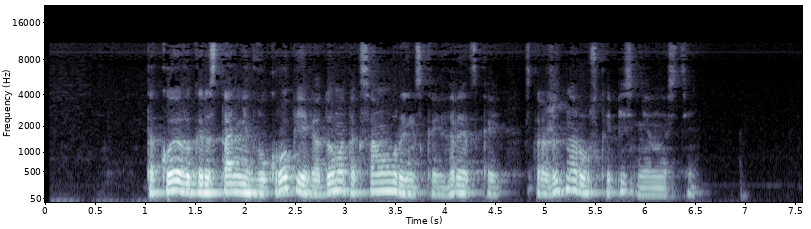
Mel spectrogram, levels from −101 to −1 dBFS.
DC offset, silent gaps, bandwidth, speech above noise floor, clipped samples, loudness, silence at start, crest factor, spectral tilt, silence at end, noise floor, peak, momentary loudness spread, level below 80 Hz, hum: under 0.1%; none; 11.5 kHz; 60 dB; under 0.1%; -15 LUFS; 1 s; 16 dB; -9 dB/octave; 1.1 s; -76 dBFS; 0 dBFS; 17 LU; -54 dBFS; none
